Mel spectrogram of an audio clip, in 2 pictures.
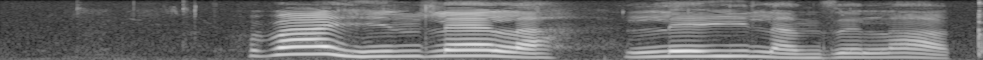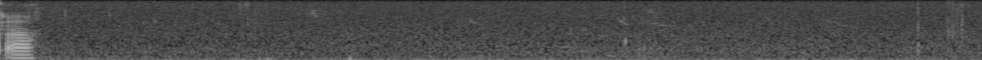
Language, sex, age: Tsonga, female, 25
